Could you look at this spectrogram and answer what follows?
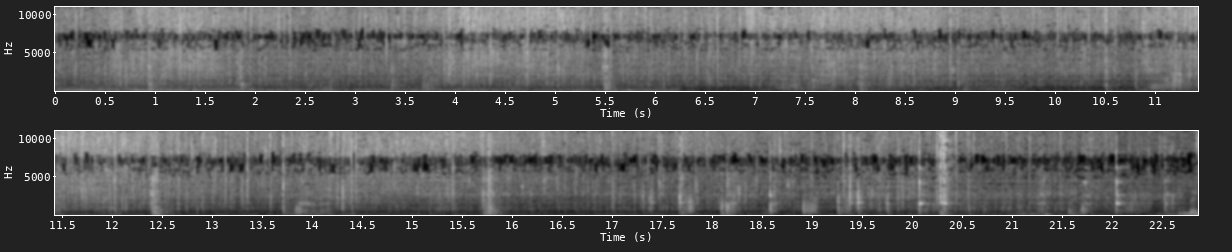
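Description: Okra (lady's finger) frying in a pan fills the scene with a steady close sizzle, joined by intermittent scraping and stirring knocks from a spatula; a low rumble in the first few seconds then drops away.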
